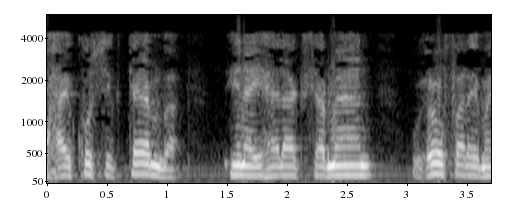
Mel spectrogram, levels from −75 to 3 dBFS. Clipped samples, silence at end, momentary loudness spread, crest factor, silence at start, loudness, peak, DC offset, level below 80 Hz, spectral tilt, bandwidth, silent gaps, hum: 0.3%; 0 s; 8 LU; 12 dB; 0 s; -13 LUFS; 0 dBFS; under 0.1%; -46 dBFS; -11 dB/octave; 4.5 kHz; none; none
